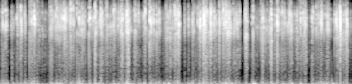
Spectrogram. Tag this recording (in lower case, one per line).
glass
